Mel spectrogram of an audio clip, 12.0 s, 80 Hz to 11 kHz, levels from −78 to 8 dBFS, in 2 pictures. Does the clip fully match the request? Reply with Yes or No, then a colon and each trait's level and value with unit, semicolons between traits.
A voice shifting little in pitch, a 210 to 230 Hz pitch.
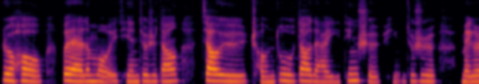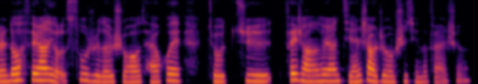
Yes: narrow, 2.0 semitones; high, 215 Hz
